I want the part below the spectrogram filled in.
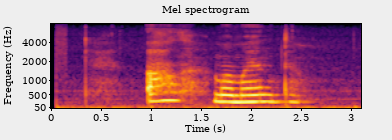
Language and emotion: Russian, sad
